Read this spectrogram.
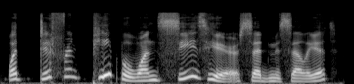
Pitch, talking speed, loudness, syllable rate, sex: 210 Hz, 150 wpm, -16 LUFS, 4.6 syllables/s, female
